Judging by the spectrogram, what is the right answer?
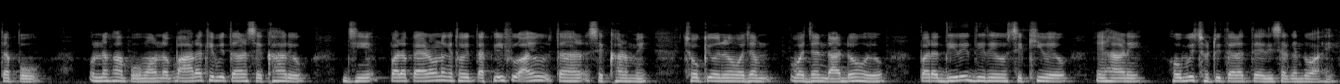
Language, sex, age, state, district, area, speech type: Sindhi, male, 18-30, Maharashtra, Thane, urban, spontaneous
